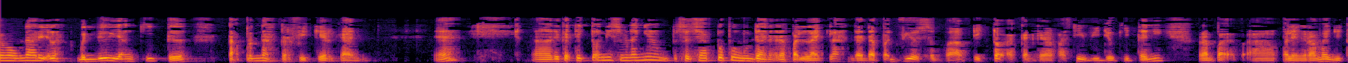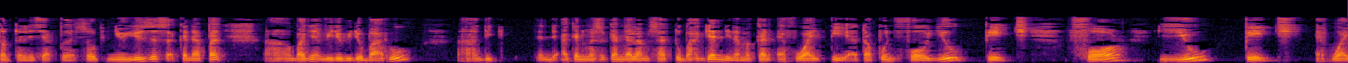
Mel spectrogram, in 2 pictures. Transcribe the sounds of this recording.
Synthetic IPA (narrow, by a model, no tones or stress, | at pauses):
memãŋmənaɾɪʔlahbəndəjaŋkit̪ət̪aʔpərnaht̪ərfikɪrkan | jə | ədəkat̪ːik̚t̪ɔk̚nisəbənarɲasəsiapəpʊnmudahna̰ʔdapat̪̚lajk̚lahdandapat̪̚viosəbap̚t̪ik̚t̪ɔka̰kankənalpast̪ivideokit̪ənirapa̰ʔəpalɪŋramajdit̪ɔnt̪ɔnlasiapəsonjujusəsa̰kandapat̪̚ʔəbaɲak̚videovidiobaɾu | ʔə̰di | akandimasuʔkandalamsat̪ubaɦaɡiandinãmãkanʔɛfwajpia̰t̪awpʊnfɔjuped͡ʒfɔr | ju | ped͡ʒ | ɛfwa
